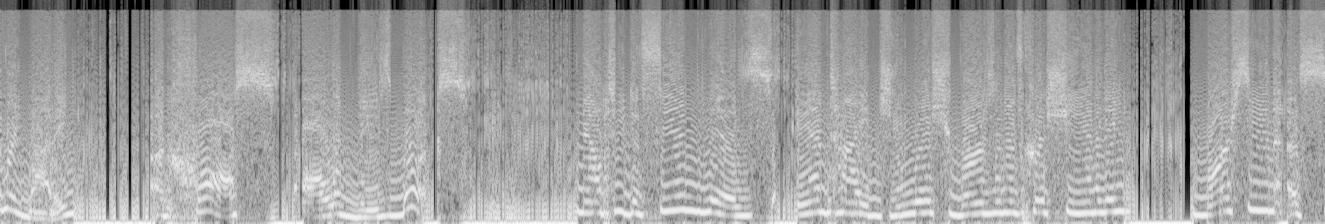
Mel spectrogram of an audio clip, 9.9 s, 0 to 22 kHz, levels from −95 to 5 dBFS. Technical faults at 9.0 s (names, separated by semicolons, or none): signed and unsigned mixed up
